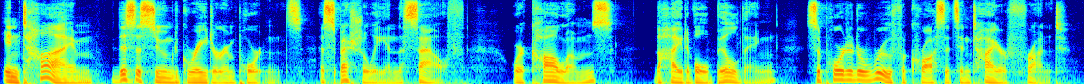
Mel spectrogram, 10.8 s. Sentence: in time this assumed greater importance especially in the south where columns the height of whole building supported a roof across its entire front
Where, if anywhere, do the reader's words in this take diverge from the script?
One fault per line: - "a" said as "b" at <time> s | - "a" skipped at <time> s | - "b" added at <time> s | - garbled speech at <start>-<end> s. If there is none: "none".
none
